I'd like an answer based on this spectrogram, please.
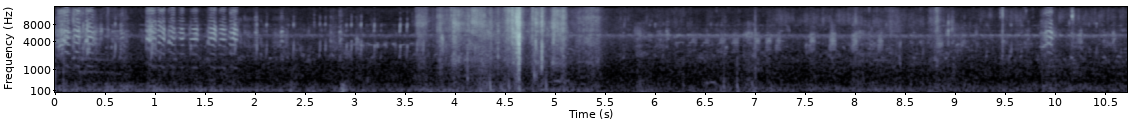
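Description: Bat caught in a quail net giving rapid, high-pitched chittering squeaks in two short bursts within the first two seconds. Grass rustles with handling noise about four seconds in.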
